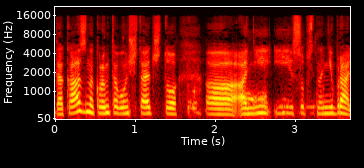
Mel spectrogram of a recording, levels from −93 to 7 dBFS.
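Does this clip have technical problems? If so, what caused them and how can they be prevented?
Yes. A faint delayed copy of the speech trails the original from 1.63 to 1.8 s and again from 2.39 to 3.38 s, lagging by 265 ms. It sits about 15 dB below the speech at first and about 10 dB below later. This is echo leak, likely from a far-end loudspeaker whose echo canceller let residual pickup return. Unlike room reverberation, it is a distinct repeat at a fixed delay, not a smooth decaying tail. Using a headset or a better-tuned echo canceller would prevent it.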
